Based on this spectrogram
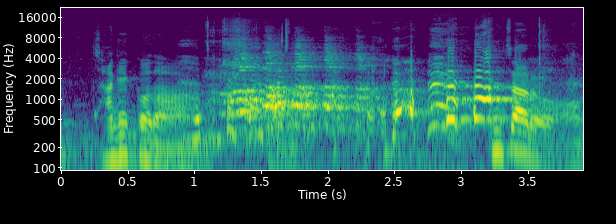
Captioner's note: laughing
